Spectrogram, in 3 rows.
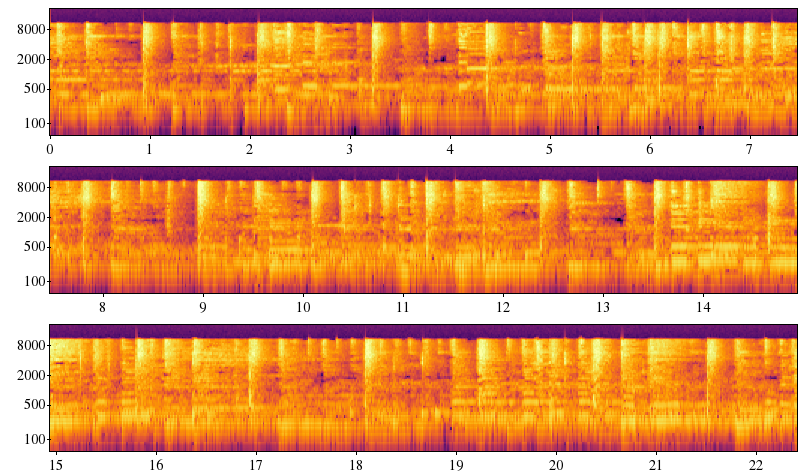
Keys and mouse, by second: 2.4-3.7 middle drag, 3.7-6.2 drag, 5.2 b, 8.0-9.2 middle drag, 10.2 middle click, 10.2 g, 12.6-14.6 drag, 14.6 KP_0, 15.9 z, 19.8 s, 22.3-22.4 right drag.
